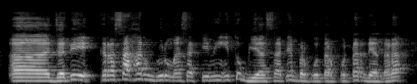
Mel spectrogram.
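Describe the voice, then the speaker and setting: Speaking fast, with a slightly high and somewhat bright voice, a webinar speaker from Lombok, Indonesia, addresses an online audience informally. He works in education and often turns to listeners with questions and tag phrases to keep things conversational.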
